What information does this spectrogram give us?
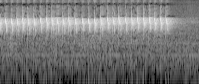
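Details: Master recording of a kapas tembak bulbul, meant for training other songbirds: a long, even trill of about twenty-four clear, sharp notes over three and a half seconds, then quiet.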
